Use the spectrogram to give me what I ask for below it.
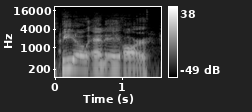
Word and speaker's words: Bonar: So Churchill and Asquith Churchill tried to plead with Asquith and the Conservative leader at that time, Bonar Law, but it's Bonar. – Yeah, it doesn't matter how it's spelled, it's for fuck's sake. Boner. His name's Bonar Law.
